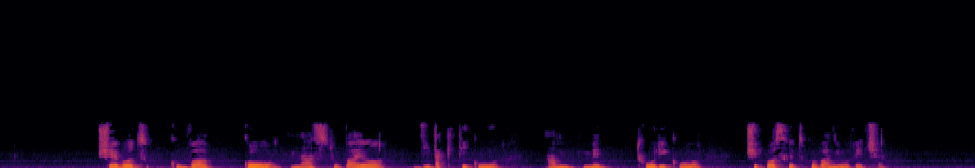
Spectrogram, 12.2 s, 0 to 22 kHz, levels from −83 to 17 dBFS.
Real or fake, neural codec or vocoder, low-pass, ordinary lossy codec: real; none; 7.2 kHz; MP3, 24 kbps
